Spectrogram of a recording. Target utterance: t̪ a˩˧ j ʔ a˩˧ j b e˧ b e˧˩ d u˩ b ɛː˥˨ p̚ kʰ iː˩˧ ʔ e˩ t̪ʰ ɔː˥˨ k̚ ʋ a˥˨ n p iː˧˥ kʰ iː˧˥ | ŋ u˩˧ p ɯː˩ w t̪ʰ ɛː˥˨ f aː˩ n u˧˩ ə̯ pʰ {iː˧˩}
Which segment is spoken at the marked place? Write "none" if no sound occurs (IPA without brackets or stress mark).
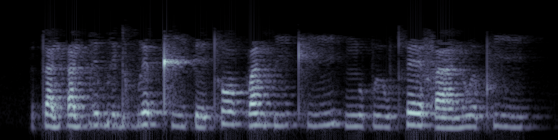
iː˧˩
